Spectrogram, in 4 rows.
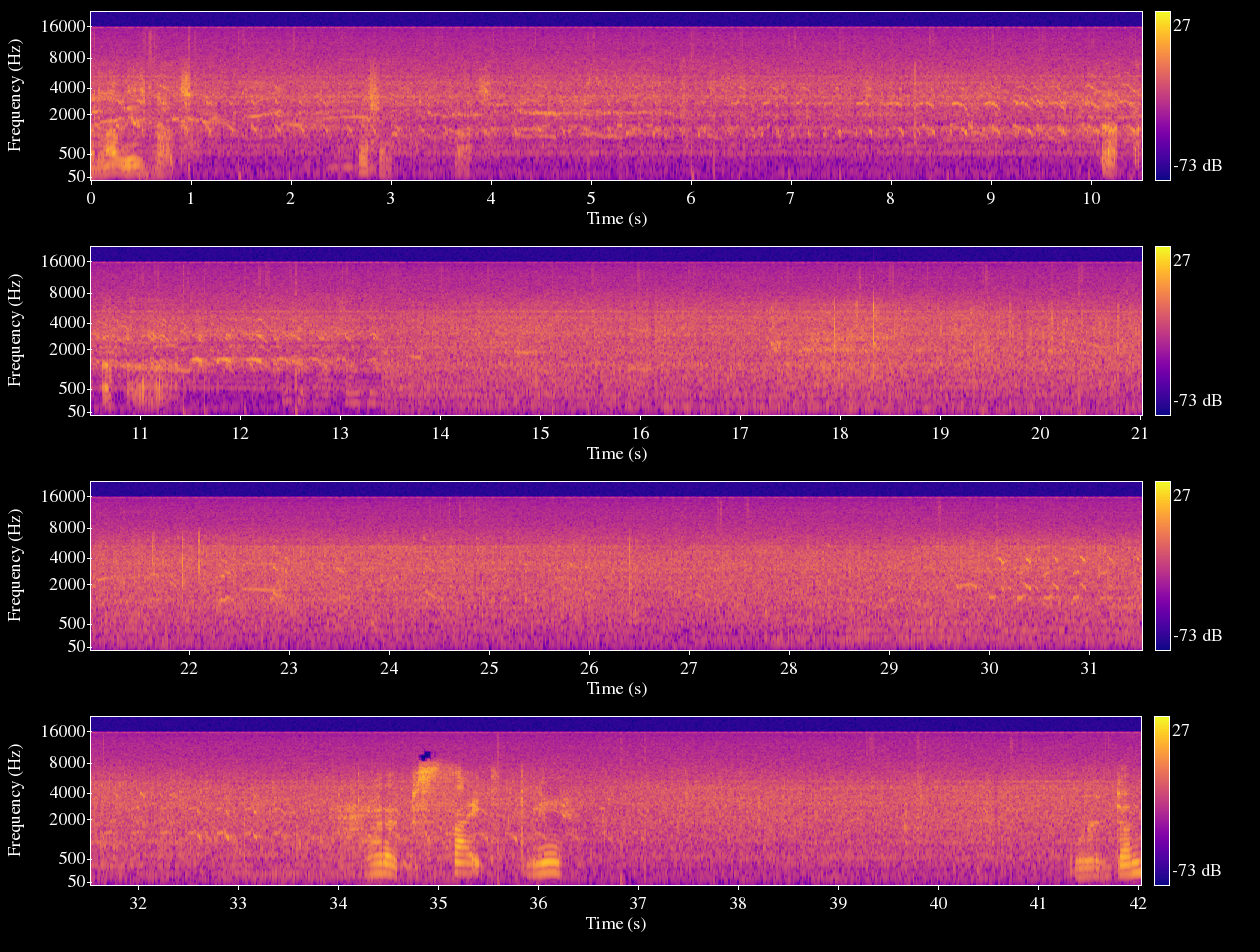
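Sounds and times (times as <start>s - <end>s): faint gull calls: 0.0s - 25.0s, 29.0s - 37.5s
outdoor background noise: 0.0s - 42.0s.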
